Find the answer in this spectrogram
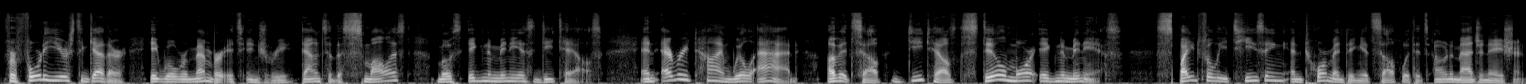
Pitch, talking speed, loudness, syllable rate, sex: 130 Hz, 140 wpm, -21 LUFS, 4.9 syllables/s, male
